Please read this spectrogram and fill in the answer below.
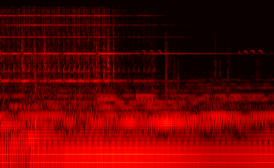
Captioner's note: rings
